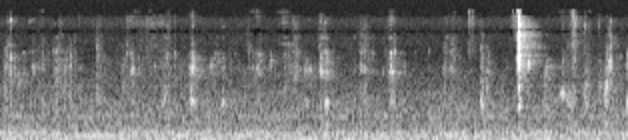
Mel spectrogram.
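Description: A person chewing food close to the microphone, with small wet mouth clicks, then a single sharp bite about four seconds in as a green pickled piece is bitten into.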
